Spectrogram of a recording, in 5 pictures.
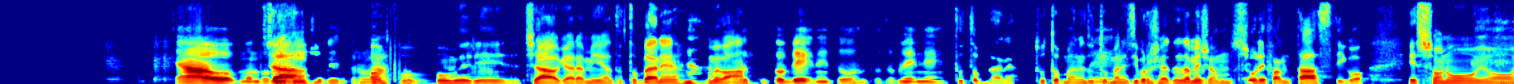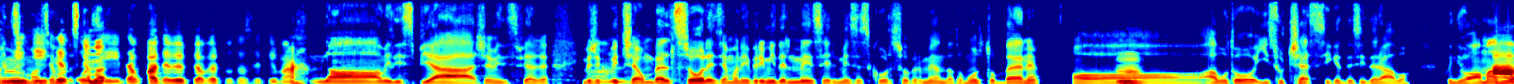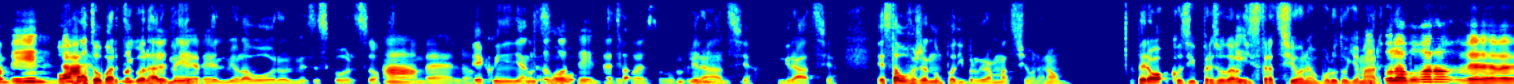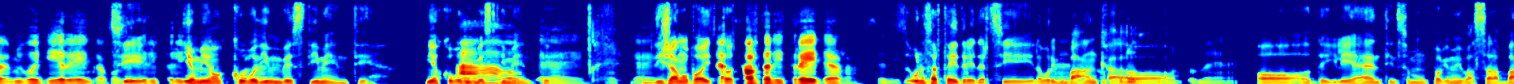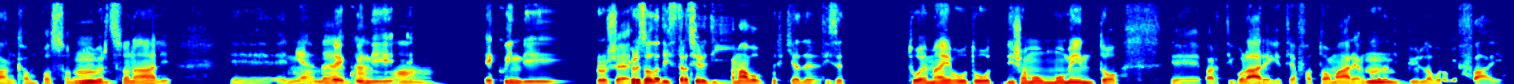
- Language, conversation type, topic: Italian, unstructured, Hai mai vissuto un momento che ti ha fatto amare ancora di più il tuo lavoro?
- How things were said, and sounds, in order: other background noise; distorted speech; "buon" said as "muon"; chuckle; chuckle; laughing while speaking: "settimana"; drawn out: "No"; drawn out: "dispiace"; drawn out: "Ho"; "stavo" said as "savo"; lip smack; unintelligible speech; "Cioè" said as "ceh"; lip smack; tapping; drawn out: "ho"; mechanical hum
